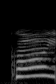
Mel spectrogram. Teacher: நாக்கின் முதற்பகுதி மேல் அன்னத்தில் ஒட்டும் பொழுது க என்னும் எழுத்து பிறக்கின்றது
